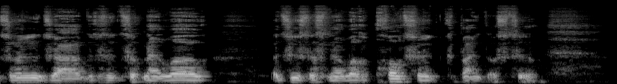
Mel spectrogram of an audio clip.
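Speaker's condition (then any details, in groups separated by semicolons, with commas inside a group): Möbius syndrome; cannot smile or frown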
